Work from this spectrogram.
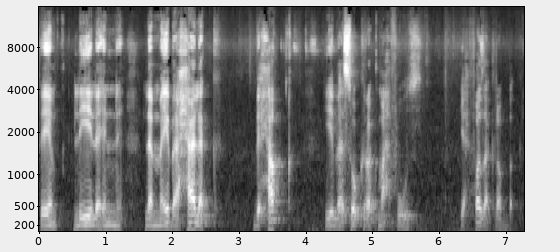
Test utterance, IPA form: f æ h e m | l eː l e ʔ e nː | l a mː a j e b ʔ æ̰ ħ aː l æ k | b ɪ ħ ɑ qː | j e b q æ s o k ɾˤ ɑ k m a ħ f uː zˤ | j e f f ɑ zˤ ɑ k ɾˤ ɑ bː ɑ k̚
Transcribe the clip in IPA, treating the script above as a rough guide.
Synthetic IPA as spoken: f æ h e m | l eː l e ʔ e nː | l æ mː æ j e b ʔ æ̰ ħ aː l æ k | b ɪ ħ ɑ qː | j e b ʔ æ s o k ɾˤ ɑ k m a ħ f uː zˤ | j e ħ f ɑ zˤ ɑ k ɾˤ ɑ bː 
